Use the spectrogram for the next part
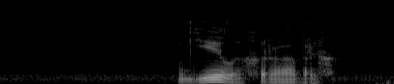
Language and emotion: Russian, sad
